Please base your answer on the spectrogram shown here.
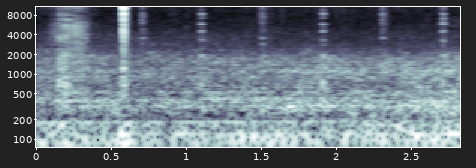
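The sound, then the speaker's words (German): A car cruising on a German Autobahn, heard as a steady, dense roar of engine and road noise with only faint ticks and clicks on top, even in level throughout. “So, jetzt bin ich doch ganz gemütlich auf der Autobahn, hat doch geklappt.”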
